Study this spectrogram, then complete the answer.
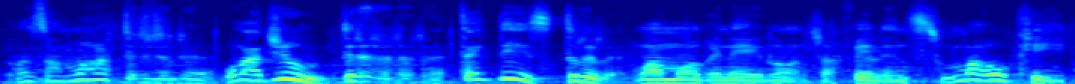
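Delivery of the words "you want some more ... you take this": higher, rising taunts; mock Tony taunts. Tony shooting enemies, building high taunts.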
